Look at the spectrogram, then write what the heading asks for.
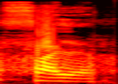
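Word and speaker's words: fire: जो आपका इ है इ जो किसी भी शब्द के अंत में आता है तो वो साइलेंट होता है। तो क्या हो गया? वह आपका हो गया फायर।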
